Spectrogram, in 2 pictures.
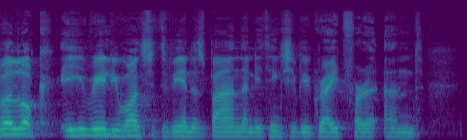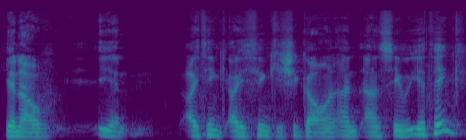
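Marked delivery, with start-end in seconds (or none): none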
